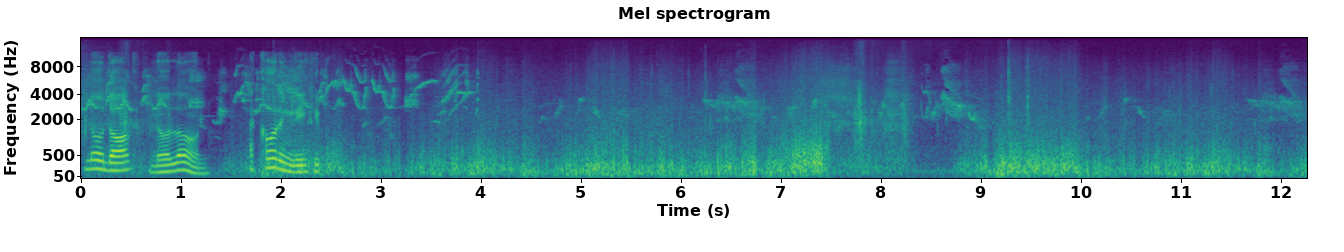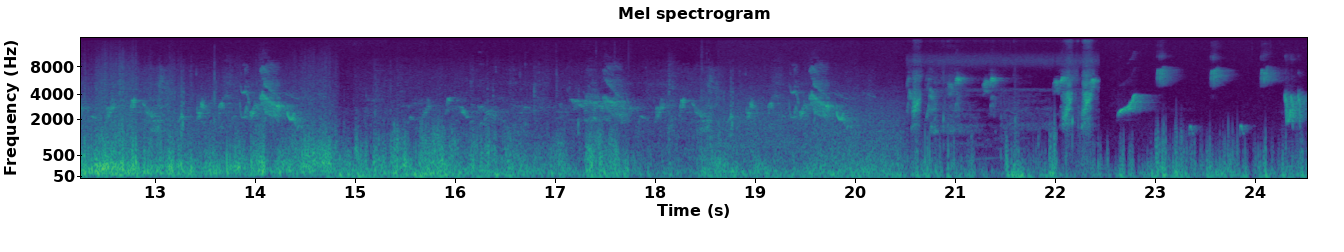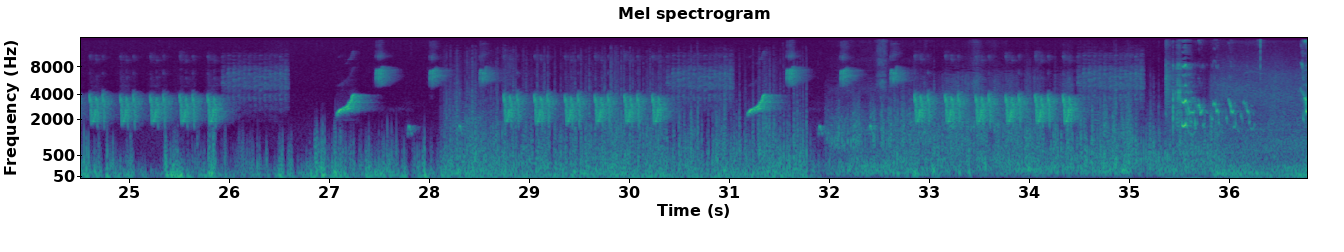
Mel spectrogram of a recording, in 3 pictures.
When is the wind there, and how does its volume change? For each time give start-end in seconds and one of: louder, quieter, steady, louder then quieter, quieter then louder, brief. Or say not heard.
0.0-36.7 quieter.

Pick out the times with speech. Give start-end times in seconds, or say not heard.
0.0-2.4.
